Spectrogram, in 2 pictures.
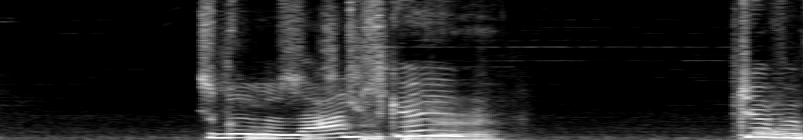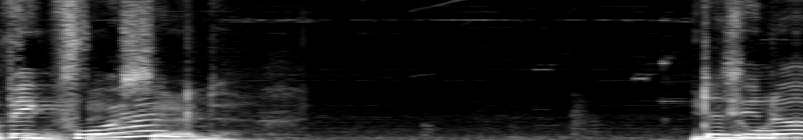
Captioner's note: child's voice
